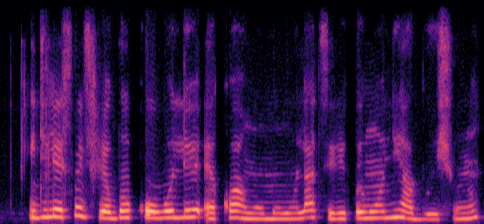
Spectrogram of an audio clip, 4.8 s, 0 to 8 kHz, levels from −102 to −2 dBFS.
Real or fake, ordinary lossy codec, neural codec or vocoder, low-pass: real; Opus, 16 kbps; none; 7.2 kHz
